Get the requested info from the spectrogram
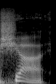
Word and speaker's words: Shah: Jigar Shah, S-H-A-H. Kijk, dat spreek je mooi uit.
